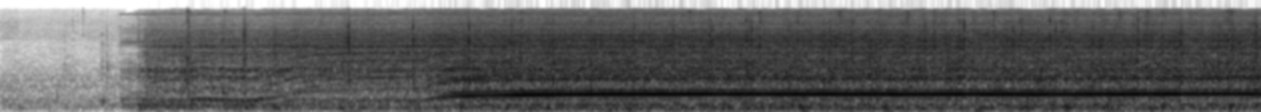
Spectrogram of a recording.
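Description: Cordless drill motor starting about half a second in, rising in pitch about two seconds in and then running at a steady whine as it spins a bobbin, winding copper magnet wire into a coil.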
